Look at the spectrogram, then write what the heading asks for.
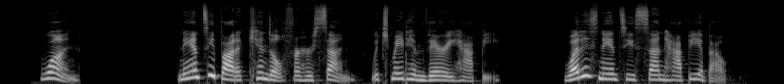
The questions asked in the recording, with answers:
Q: What is Nancy's son happy about?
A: He's happy about his mother's buying him a Kindle.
